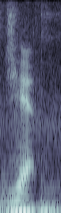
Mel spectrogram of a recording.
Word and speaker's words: GIF: It's GIF. It's pronounced GIF.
